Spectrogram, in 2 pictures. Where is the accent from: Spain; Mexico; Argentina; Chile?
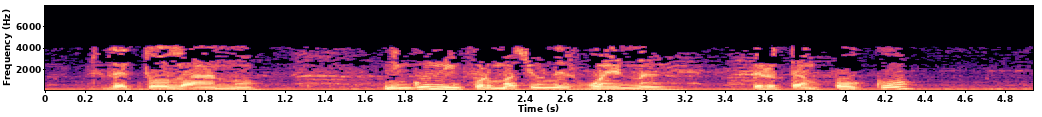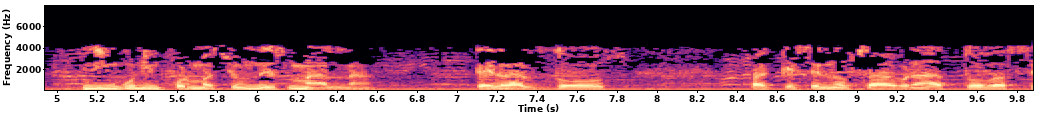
Mexico; Mexico City; como somos los mexicanos, como somos todos los tepiteños, como Tepito es síntesis de lo mexicano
